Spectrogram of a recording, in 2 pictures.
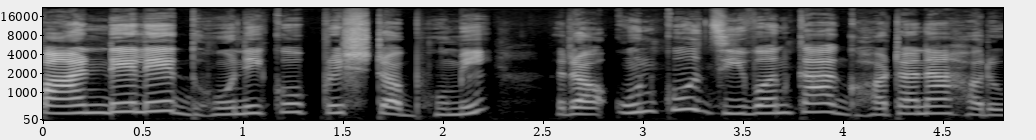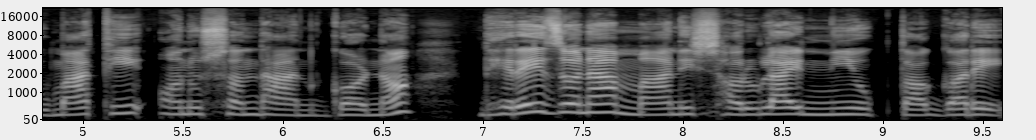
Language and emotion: Nepali, neutral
